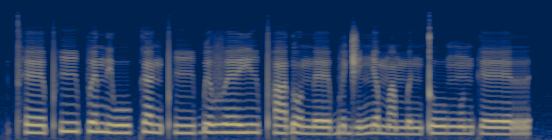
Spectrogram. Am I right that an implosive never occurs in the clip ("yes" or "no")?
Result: no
